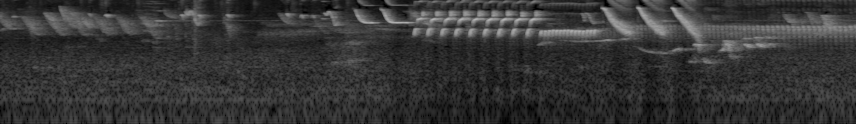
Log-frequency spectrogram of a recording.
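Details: Song of a rosefinch crossed with a canary, a hybrid mule: rapid high sweeping notes, then a run of repeated metallic trilled phrases, ending with upward-rising whistled slurs and a sustained high trill.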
